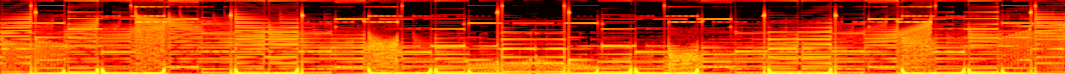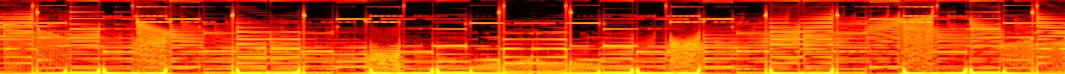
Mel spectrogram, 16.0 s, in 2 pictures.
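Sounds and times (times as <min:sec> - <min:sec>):
combination rhythm beat: 0:00.0 - 0:15.9.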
